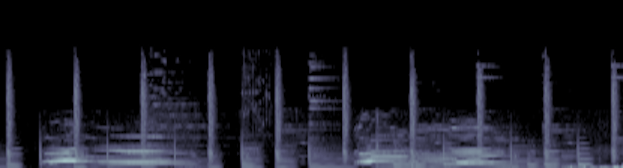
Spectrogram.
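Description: Two long, drawn-out wailing yowls from an agitated cat squaring off against another cat, each about two seconds and dropping in pitch at the end. It is the excited cry of a cat spoiling for a fight, which sounds like a crying baby.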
